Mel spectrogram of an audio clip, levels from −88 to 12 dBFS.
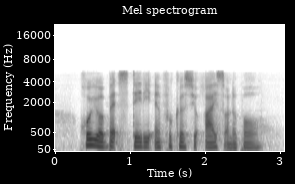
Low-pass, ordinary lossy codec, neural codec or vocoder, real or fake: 5.4 kHz; none; codec, 16 kHz, 0.7 kbps, FocalCodec; fake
